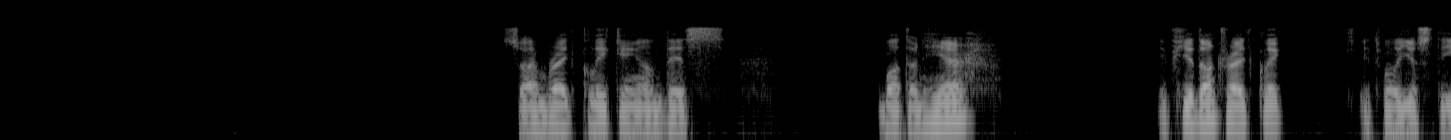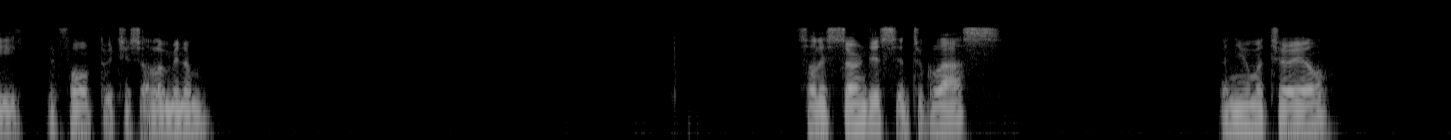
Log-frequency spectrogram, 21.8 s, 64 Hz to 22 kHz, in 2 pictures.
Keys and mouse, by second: 0.0 alt+x, 5.4 alt+x, 8.5 alt+x, 10.4-11.5 middle drag, 12.1-12.5 shift+middle drag, 12.7-14.1 middle drag, 15.0 alt+a, 15.5 right click, 16.0 middle click, 16.9 alt+x.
